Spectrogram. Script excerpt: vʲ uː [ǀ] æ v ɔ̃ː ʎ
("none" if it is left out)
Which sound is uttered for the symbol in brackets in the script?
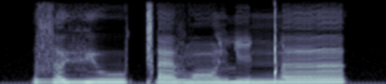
ǀ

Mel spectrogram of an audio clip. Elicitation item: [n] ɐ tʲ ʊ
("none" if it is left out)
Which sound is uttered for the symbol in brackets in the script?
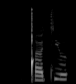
ǃ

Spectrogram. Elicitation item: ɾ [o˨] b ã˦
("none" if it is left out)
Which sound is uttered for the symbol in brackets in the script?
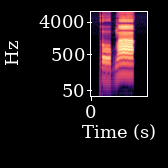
o˨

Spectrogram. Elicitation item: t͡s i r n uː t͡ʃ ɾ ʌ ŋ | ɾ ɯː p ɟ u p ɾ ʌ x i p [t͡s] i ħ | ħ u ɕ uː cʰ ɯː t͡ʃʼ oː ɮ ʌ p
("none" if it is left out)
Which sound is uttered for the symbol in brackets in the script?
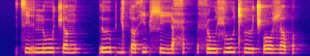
ɬ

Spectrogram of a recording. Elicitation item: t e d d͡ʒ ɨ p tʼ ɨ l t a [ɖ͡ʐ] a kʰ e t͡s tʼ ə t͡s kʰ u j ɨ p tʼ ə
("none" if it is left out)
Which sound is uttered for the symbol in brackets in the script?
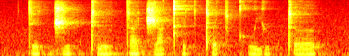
d͡ʒ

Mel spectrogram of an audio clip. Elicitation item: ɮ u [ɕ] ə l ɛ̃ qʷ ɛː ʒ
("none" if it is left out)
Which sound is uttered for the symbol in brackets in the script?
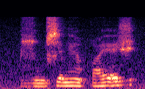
ɕ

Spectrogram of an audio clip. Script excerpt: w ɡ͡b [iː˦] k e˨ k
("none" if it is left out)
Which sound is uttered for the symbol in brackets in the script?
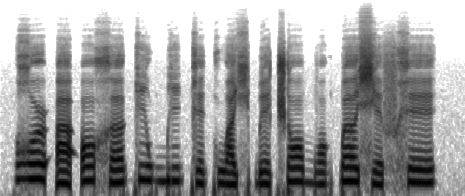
i˦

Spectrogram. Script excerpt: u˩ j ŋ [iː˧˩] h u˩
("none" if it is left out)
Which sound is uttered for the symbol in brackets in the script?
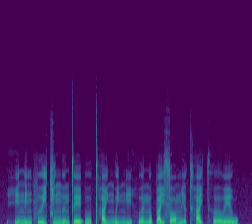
iː˧˩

